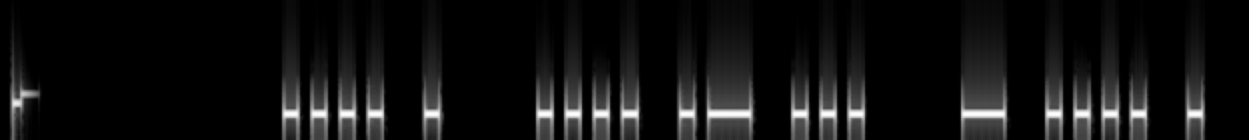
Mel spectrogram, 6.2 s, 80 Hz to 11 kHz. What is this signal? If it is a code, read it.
Morse code, heard as a keyed tone, about 17 wpm, 700 Hz. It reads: HE HAS THE
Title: Sentences from Top 800 Words 17wpm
